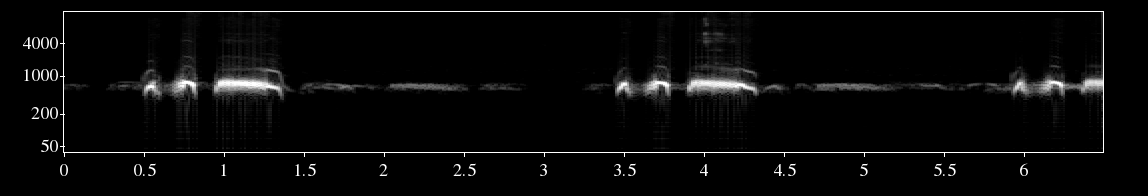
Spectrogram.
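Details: Spotted dove used as a decoy to incite fighting, cooing two short notes and a longer rolling note, phrases repeated about every three seconds with faint soft coos in between.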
